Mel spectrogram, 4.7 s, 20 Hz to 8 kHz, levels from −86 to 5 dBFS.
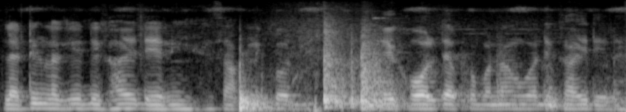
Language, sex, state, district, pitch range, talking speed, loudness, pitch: Hindi, male, Madhya Pradesh, Umaria, 115-120 Hz, 215 wpm, -21 LUFS, 115 Hz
